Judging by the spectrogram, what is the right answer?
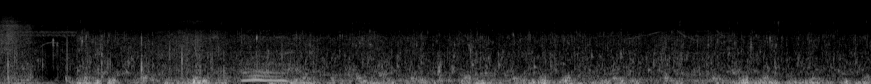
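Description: Water splashing and lapping against the hull of a moving kayak, with wind buffeting the microphone.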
